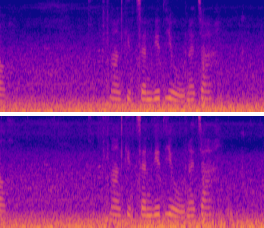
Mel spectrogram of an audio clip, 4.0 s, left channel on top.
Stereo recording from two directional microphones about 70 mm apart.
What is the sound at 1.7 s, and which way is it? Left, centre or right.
Speech, left.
